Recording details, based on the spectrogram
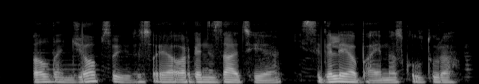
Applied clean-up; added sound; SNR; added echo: neural mask model RNNoise.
